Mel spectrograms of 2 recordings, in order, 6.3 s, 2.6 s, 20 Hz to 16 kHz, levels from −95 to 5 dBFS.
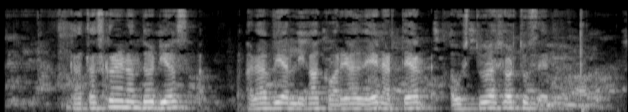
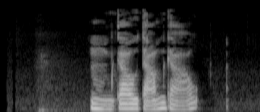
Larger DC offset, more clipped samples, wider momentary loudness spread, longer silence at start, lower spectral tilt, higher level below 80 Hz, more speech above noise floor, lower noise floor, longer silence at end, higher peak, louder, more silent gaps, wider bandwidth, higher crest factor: neither; neither; about the same, 12 LU vs 10 LU; second, 0.1 s vs 0.4 s; second, -5 dB/octave vs -7 dB/octave; about the same, -64 dBFS vs -66 dBFS; second, 22 dB vs 33 dB; second, -44 dBFS vs -57 dBFS; second, 0.15 s vs 0.65 s; first, -4 dBFS vs -8 dBFS; first, -22 LUFS vs -26 LUFS; neither; about the same, 11.5 kHz vs 11.5 kHz; about the same, 18 dB vs 20 dB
